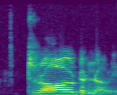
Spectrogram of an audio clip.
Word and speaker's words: extraordinary: It is not extra. There is nothing extra here. It is extraordinary. There is no This is silent here. So this is extraordinary.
